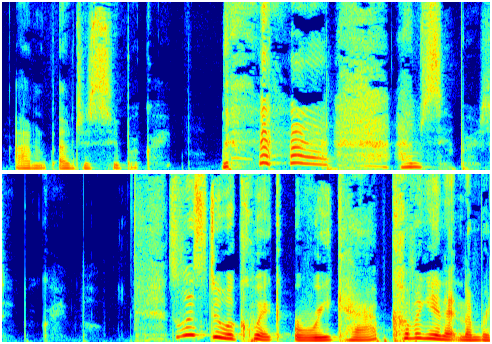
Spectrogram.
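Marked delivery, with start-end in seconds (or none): 0.1-4.3 soft whisper, moved, breaking into a little laugh; whispered thanks. Real, not acted. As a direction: breathe it out, overcome and grateful. Emotional thanks at favourite movie.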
